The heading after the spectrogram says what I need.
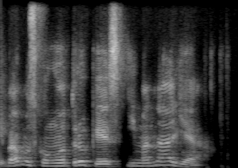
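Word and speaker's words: Imanalla: Vamos con otro que es Imanaya o Imanaya, ¿ya? Yo digo Imanaya, pero si usted dice Imanaya, está muy bien.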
